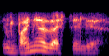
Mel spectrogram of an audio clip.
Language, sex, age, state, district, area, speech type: Kashmiri, male, 30-45, Jammu and Kashmir, Ganderbal, urban, conversation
